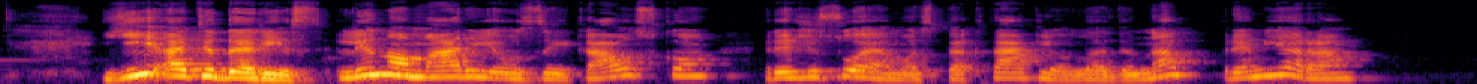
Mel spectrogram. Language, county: Lithuanian, Vilnius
